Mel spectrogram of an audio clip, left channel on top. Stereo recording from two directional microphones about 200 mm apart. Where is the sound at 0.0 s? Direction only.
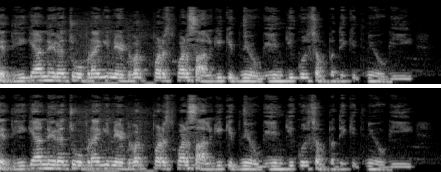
5° right (ahead or behind).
